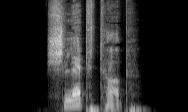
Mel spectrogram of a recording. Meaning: laptop
- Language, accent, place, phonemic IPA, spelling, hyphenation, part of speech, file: German, Germany, Berlin, /ˈʃlɛptɔp/, Schlepptop, Schlepp‧top, noun, De-Schlepptop.ogg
